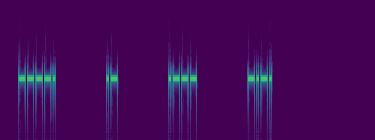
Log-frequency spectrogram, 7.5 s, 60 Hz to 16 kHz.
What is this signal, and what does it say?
Morse code, heard as a keyed tone, about 28 wpm, spaced as for 8 wpm, 700 Hz. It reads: 9AJC
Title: USA Call Signs - 5 Characters - 8x Character Spacing - 28wpm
